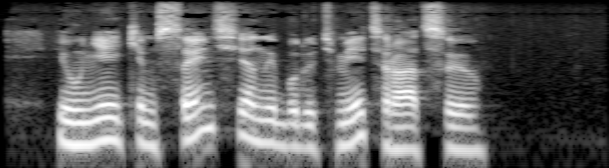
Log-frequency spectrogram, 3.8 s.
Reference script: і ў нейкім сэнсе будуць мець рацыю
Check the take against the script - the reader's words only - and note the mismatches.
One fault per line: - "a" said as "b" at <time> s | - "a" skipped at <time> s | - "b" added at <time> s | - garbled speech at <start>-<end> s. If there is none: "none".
- "яны" added at 1.6 s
